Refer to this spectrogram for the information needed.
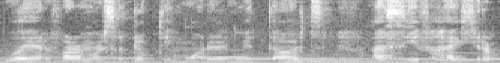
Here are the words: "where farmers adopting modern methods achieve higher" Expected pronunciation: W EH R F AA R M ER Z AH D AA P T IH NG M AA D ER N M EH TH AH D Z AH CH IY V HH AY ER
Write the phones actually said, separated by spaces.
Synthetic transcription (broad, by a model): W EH R F AA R M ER S AH D AA P T IH NG M AA D ER N M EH T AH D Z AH S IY F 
